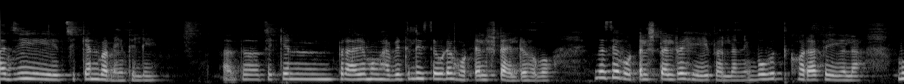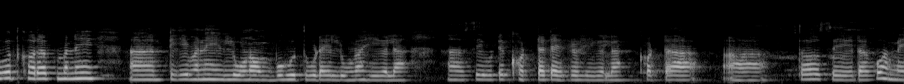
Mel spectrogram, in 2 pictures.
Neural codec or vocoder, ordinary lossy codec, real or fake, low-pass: codec, 16 kHz, 16 kbps, FreqCodec, smaller model; none; fake; none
